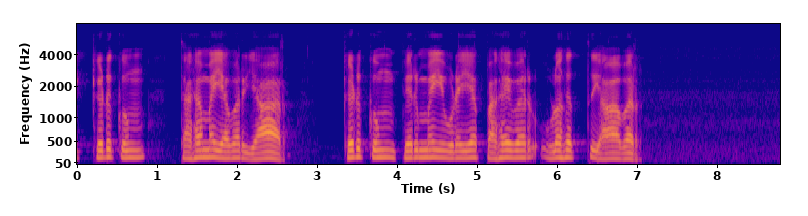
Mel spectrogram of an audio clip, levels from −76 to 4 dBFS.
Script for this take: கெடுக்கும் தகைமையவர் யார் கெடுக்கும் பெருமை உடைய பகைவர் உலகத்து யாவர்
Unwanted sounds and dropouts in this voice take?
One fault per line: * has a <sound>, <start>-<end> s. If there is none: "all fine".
all fine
